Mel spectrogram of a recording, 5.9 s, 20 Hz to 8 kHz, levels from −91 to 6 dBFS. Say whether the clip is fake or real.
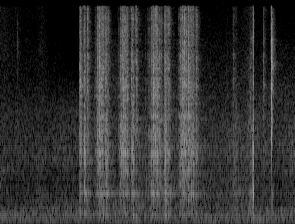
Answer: real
